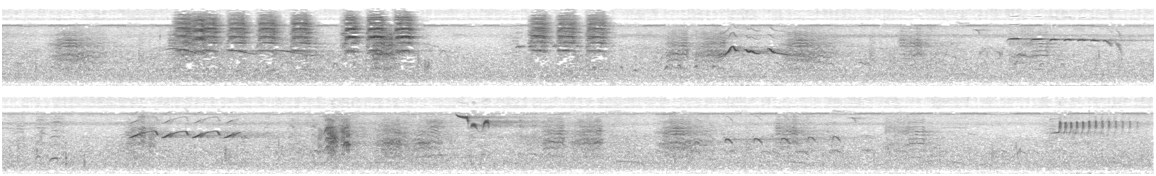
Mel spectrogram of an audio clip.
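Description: Several birds singing and calling together: bursts of fast trills, short chirps and quick sliding whistles, one after another, over a faint steady hiss.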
